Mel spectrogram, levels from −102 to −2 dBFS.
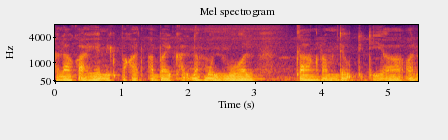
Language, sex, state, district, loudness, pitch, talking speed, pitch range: Mizo, male, Mizoram, Aizawl, -18 LUFS, 90 Hz, 185 wpm, 85-90 Hz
